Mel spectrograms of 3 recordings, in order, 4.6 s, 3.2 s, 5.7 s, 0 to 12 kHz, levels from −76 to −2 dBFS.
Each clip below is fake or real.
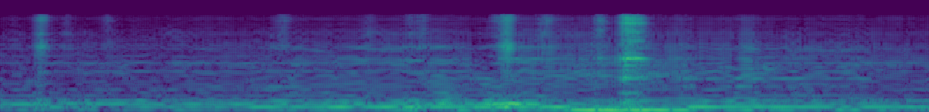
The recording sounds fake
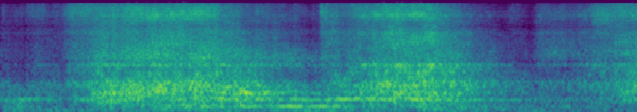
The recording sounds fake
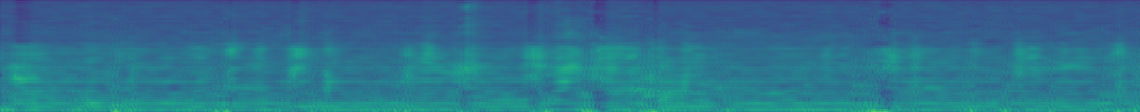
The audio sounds fake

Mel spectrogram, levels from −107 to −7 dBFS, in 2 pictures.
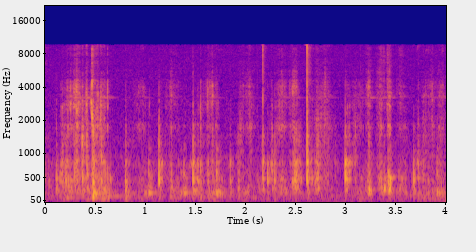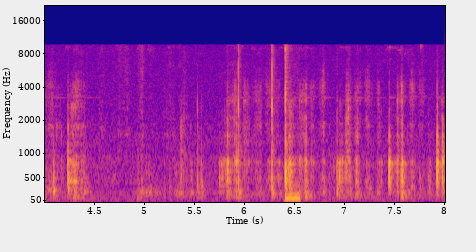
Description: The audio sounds real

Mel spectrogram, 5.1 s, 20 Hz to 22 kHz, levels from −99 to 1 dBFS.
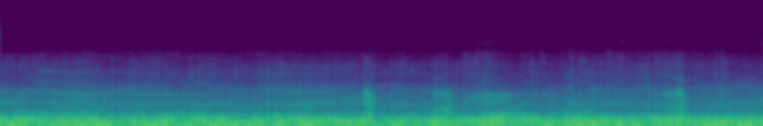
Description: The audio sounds fake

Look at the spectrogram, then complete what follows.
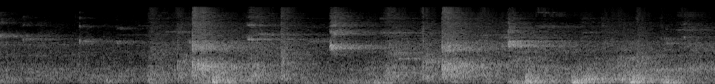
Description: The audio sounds real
